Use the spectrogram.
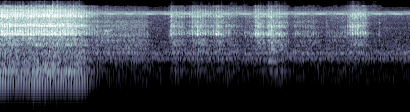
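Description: A scraper cuts into the side of spinning wood on a lathe, a loud rasping scrape for the first second, then quieter intermittent scraping strokes in short bursts.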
